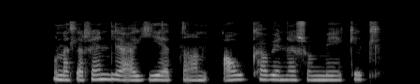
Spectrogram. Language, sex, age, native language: Icelandic, female, 13, Icelandic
